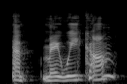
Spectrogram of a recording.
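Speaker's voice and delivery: put-on high, hopeful puppy-boy question; eager. A narrator's reading. Jackie asks to come along too, eager high question. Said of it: "asked Jackie eagerly".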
